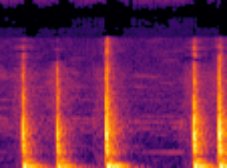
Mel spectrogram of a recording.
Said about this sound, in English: Yeah, the knocking, yep. The three and two knock, which is so essential to the to the reader,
